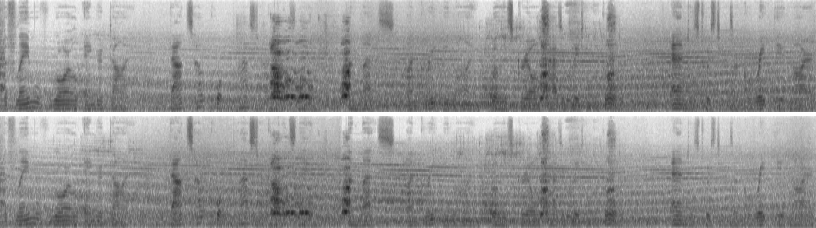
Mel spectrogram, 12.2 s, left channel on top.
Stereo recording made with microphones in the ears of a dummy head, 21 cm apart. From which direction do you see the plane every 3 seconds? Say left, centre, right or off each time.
right, right, centre, left.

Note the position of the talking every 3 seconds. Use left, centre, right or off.
centre, right, left, left.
